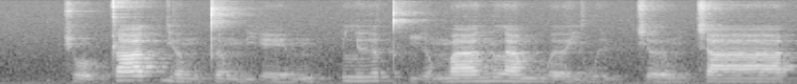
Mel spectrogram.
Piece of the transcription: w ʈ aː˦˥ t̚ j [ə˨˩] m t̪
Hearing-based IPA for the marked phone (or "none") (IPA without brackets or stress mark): ə˨˩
